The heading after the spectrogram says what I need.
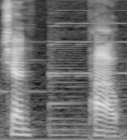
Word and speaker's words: Chien-Pao: I've been told that CH makes a hard K sound, so we'll go Chien-Pao. Yeah, sure, that works.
